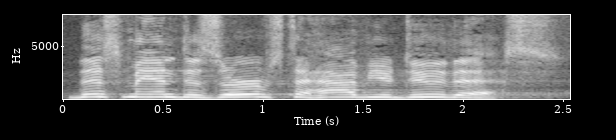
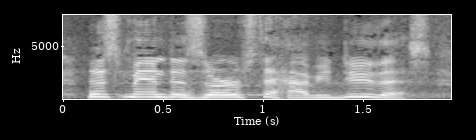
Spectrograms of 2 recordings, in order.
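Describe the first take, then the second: First: Earnest pleading. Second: Mock pleading. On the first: A narrator's reading. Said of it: "they pleaded earnestly with him". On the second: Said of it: "they plead".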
